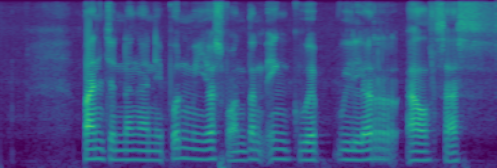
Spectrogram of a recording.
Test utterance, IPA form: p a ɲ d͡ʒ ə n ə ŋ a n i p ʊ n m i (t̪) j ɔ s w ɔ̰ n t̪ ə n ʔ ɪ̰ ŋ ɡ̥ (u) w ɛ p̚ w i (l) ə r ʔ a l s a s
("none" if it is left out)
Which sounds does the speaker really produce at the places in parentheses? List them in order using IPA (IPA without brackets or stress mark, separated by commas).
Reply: none, u, l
